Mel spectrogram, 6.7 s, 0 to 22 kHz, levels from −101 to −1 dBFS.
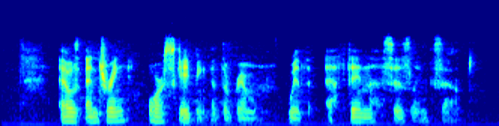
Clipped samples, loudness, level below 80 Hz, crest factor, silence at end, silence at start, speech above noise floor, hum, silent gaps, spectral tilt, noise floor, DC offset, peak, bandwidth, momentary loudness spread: under 0.1%; -44 LUFS; -88 dBFS; 28 dB; 0.4 s; 0.3 s; 19 dB; none; none; 0.5 dB/octave; -66 dBFS; under 0.1%; -20 dBFS; 8 kHz; 23 LU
